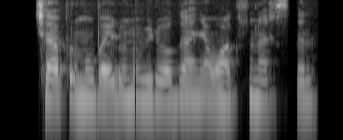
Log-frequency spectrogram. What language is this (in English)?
Pashto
